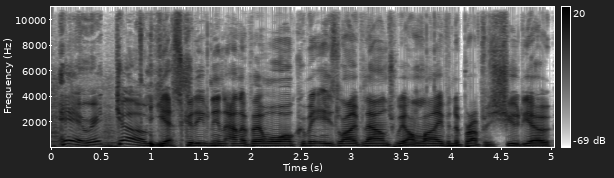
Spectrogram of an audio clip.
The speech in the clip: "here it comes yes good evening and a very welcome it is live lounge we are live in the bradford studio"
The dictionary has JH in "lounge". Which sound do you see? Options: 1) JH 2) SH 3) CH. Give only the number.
1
